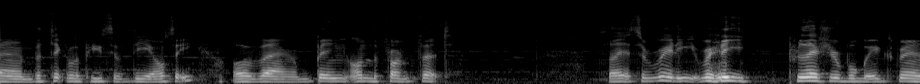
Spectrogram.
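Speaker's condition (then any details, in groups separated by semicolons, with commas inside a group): Cerebral palsy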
